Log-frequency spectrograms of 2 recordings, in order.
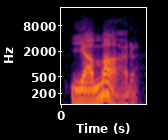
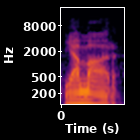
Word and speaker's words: llamar: Llamar in Spanish is to call or to phone, to telephone. Llamar. El, which we said is pronounced like Y in most of Spanish-speaking world.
